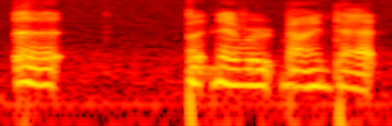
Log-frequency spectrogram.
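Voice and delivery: usual speaking voice

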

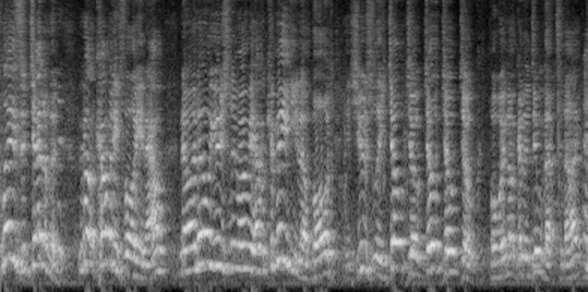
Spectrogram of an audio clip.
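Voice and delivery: loud showman compere voice; compere announcing. Retold or imitated. Host introducing the comic to the crowd, booming announcer. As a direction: belt it out like a cruise-ship host. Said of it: "He comes out and goes".

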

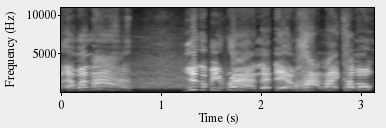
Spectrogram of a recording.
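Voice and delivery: high, loud excited rant; excited shouting. Real, not acted. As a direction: yell it with glee. Excited about Krispy Kreme.

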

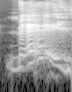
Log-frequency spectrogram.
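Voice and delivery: high, loud neigh; horse neigh. A narrator's reading. Storyteller plays the horse, high neighing. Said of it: "said the horse".

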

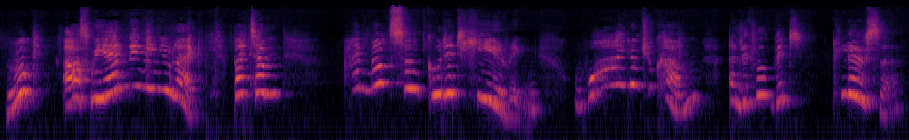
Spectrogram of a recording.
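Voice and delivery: loud, wheedling crocodile voice; sly crocodile. Acted. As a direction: lure him in sweetly. Crocodile luring the elephant.

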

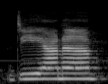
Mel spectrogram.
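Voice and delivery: usual speaking voice

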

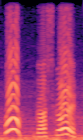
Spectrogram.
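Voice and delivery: high, loud cheer to go; excited cheer. Real, not acted. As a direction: hype yourself up to ride. Revving off on motorbike.

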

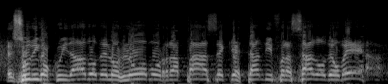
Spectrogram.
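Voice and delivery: high, fired-up pulpit preaching; rally the church from the pulpit; preaching at full force. Acted. Pastor rousing the congregation with fiery preaching.

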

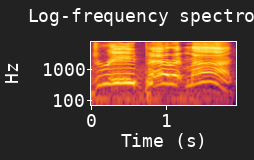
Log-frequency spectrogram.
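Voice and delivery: drawn-out, slow title; slow mock announcement. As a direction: stretch the name out slowly. Slow mocking name.

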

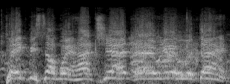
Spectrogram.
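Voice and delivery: hammed-up sultry come-on with a laugh, building to a shout at the end; old prostitute. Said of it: "I talk to Uber drivers like an old prostitute".

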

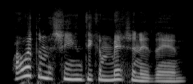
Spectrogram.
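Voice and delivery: high, quick exasperated question; huffed. A narrator's reading. Kiara challenges Tristan on the machine, huffed. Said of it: "Kiara huffed".

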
